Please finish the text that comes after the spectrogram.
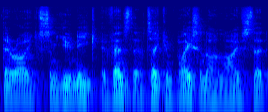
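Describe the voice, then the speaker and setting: Earnest middle-aged man with a low voice. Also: fairly even intonation, warm tone. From United Kingdom. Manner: earnest and measured, with frequent ums and uhs. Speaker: mission partner presenting to a church. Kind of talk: recorded slide presentation.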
